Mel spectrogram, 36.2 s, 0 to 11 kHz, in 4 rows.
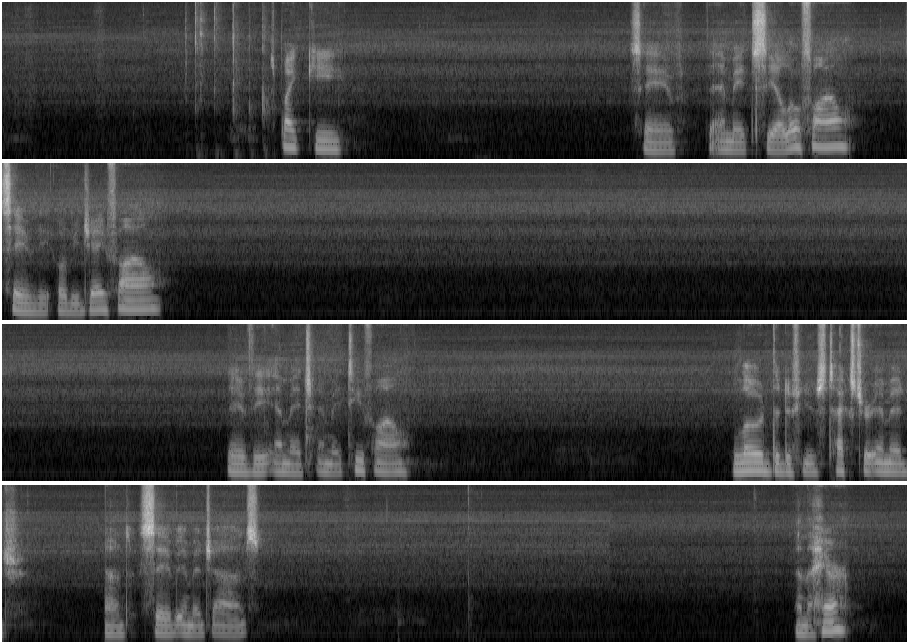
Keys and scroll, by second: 1.7-3.1 typing.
